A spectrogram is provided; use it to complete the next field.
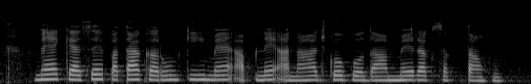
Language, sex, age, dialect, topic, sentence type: Hindi, male, 46-50, Hindustani Malvi Khadi Boli, agriculture, question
